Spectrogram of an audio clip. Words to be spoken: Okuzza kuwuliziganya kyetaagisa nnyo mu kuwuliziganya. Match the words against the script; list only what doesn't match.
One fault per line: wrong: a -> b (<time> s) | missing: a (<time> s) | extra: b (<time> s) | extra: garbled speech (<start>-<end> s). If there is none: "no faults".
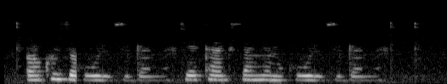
no faults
